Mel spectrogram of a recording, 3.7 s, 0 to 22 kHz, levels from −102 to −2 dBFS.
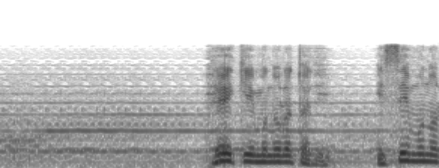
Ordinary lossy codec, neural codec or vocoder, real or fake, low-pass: none; codec, 16 kHz, 0.4 kbps, LongCat-Audio-Codec; fake; 7.2 kHz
